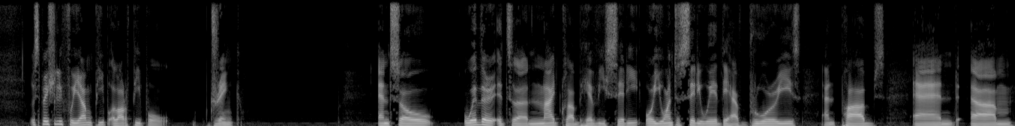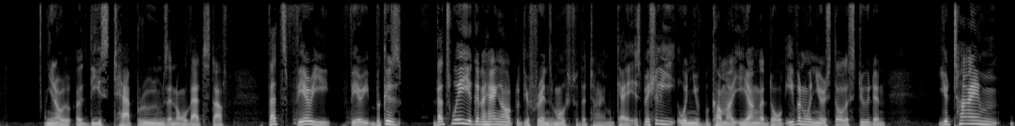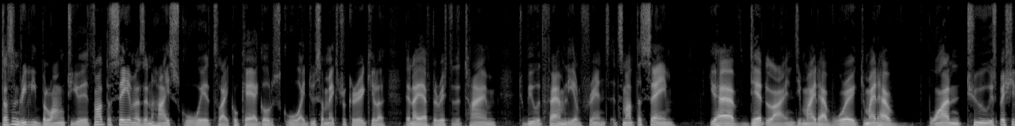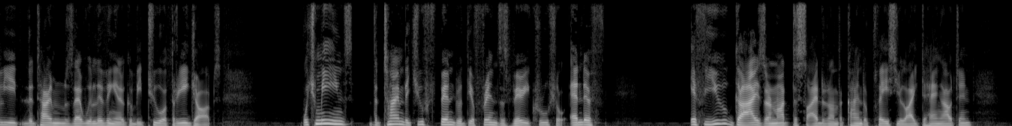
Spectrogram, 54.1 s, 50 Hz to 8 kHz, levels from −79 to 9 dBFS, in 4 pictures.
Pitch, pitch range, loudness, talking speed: 120 Hz, 110-135 Hz, -23 LUFS, 195 wpm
